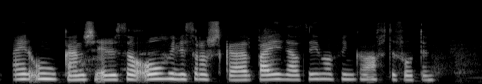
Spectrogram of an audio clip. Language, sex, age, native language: Icelandic, female, 20-29, Icelandic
